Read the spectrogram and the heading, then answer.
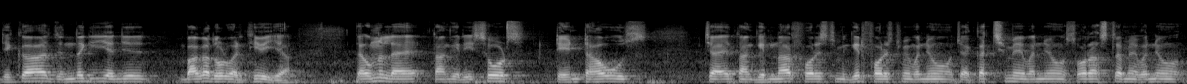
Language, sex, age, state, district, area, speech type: Sindhi, male, 60+, Gujarat, Kutch, urban, spontaneous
